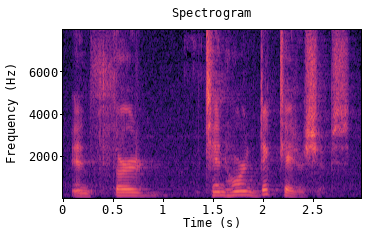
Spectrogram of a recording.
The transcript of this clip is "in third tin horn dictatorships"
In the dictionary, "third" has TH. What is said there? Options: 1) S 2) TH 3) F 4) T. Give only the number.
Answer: 2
